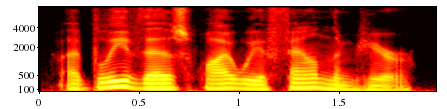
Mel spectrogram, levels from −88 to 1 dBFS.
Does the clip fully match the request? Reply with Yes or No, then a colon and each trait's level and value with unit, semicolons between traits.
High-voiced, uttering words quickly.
No: low, 115 Hz; fast, 300 wpm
